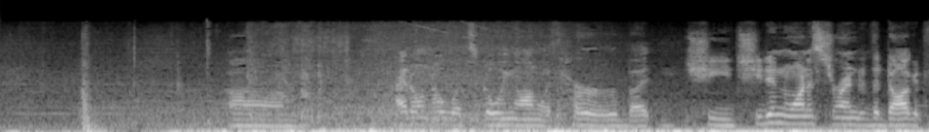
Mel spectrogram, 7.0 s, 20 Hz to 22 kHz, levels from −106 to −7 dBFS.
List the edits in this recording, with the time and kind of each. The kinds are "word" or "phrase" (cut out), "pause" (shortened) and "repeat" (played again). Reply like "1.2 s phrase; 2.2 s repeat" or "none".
none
